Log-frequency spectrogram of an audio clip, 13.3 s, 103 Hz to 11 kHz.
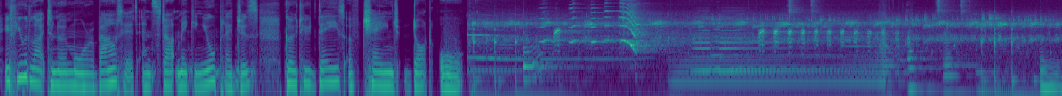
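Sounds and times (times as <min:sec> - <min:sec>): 
speech: 0:00.0 - 0:07.0
chorus of frogs croaking: 0:05.9 - 0:13.2.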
